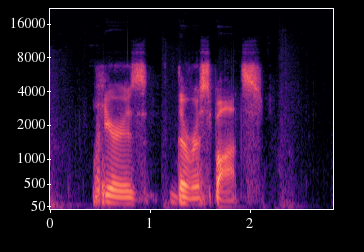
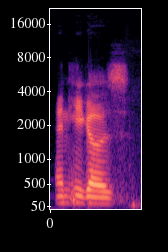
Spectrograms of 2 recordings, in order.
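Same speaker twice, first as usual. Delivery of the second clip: ordinary talk, nothing marked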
